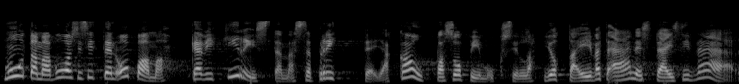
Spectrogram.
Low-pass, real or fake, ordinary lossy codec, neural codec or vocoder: none; real; none; none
